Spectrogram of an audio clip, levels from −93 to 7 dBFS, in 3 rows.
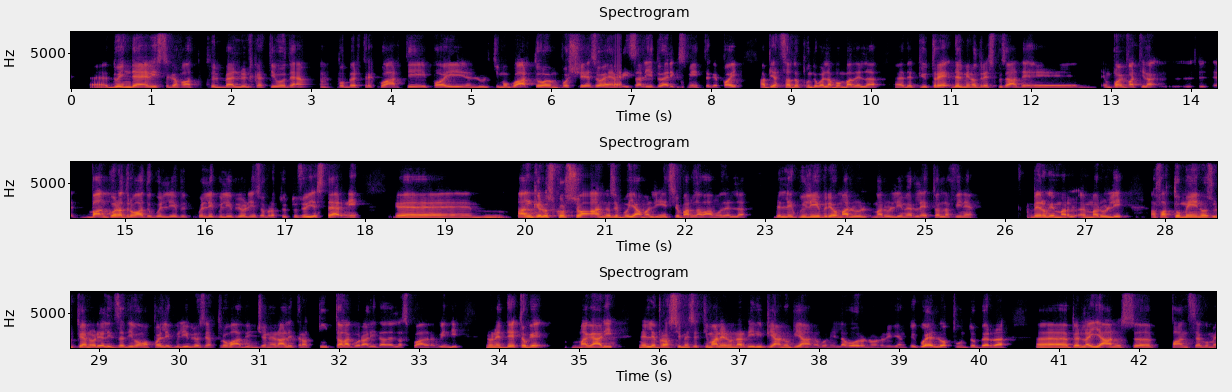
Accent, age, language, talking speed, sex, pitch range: native, 30-49, Italian, 175 wpm, male, 100-125 Hz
